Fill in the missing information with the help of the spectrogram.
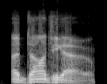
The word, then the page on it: adagio: British English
